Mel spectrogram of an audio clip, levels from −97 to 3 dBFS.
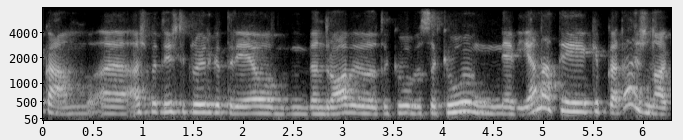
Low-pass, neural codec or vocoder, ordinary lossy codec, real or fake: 7.2 kHz; none; Opus, 24 kbps; real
